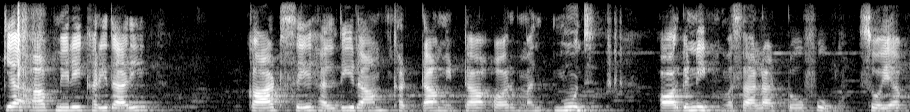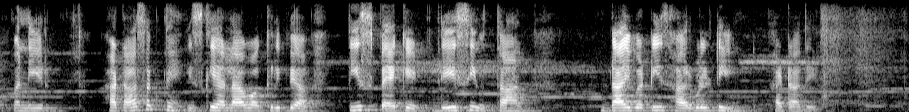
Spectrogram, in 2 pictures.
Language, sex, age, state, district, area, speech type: Hindi, female, 45-60, Madhya Pradesh, Jabalpur, urban, read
